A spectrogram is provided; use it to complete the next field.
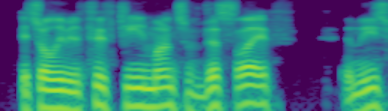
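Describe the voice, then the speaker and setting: With a Boston accent, a man speaks at medium pitch with ordinary pitch variation, in a dry, close sound with no echo. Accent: Boston-area New England. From Massachusetts (Gloucester). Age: 40s. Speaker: recovering addict. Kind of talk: interview testimony. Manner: animated.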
